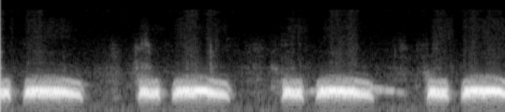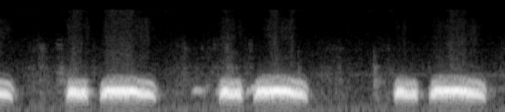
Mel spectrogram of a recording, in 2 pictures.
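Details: Spotted dove in the thổ sấm voice style, cooing very steadily: seven evenly spaced phrases in under eight seconds, each a crisp double note and a full, resonant long coo, in a clean recording.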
